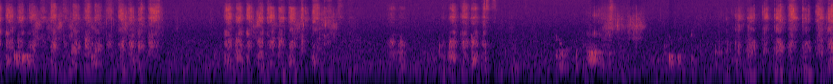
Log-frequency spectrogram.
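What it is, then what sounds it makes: Emery board filing fingernails. A thin, solid white emery board is rubbed back and forth in steady filing strokes against a man's fingernail, held in a woman's fingertips. Bursts of quick, bright, gritty rasping strokes alternate with short quiet pauses.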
